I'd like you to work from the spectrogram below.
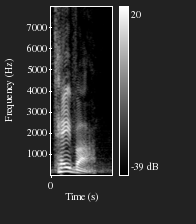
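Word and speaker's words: tebah: It's T-E-B-A-H, and it's teva.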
